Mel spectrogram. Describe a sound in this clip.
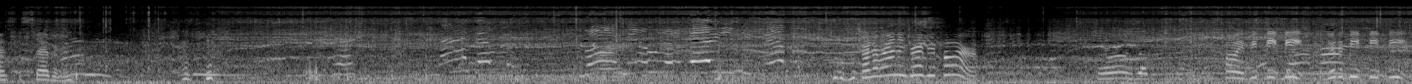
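A woman close by talks to a small child in a cheerful, animated voice.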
